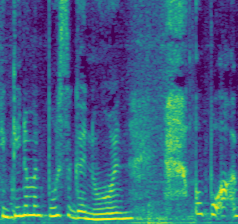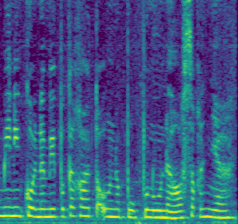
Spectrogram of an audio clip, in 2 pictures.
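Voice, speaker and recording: A woman's voice: sits high, normal speed, slight background noise, natural voice. A woman playing a long-suffering, devoted wife and mother in a Filipino radio melodrama, earnest and plaintive, with a Filipino accent. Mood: pleading, resigned. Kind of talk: Filipino radio melodrama acting and confessional narration.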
